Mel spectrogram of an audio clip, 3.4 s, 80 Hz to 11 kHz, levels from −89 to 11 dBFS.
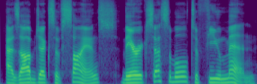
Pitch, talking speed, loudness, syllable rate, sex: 135 Hz, 175 wpm, -18 LUFS, 5.0 syllables/s, male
